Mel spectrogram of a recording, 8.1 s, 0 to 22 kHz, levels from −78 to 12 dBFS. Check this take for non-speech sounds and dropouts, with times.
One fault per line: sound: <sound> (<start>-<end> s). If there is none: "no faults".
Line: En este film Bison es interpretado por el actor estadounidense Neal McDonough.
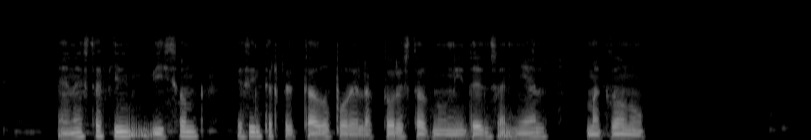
no faults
